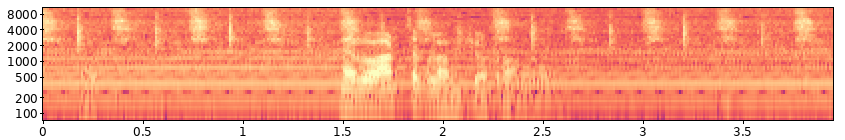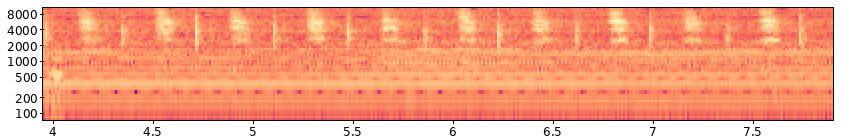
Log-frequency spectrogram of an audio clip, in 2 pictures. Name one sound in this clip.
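A milking machine pulsator clicks in a quick, even rhythm.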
